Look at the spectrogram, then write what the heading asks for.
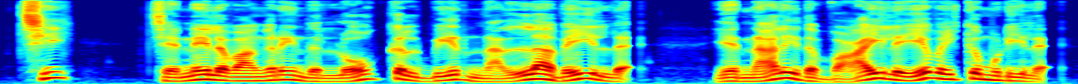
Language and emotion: Tamil, disgusted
